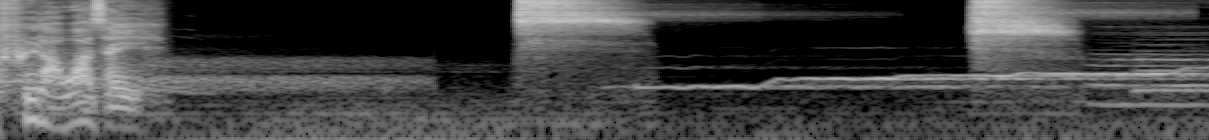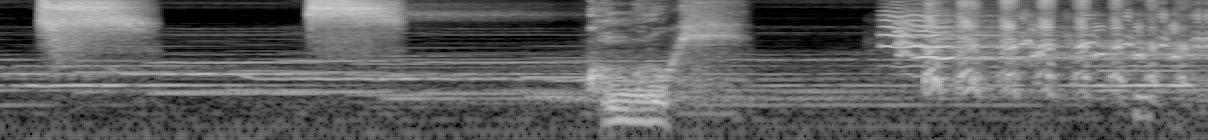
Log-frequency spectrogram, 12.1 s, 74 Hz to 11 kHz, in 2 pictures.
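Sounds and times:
background music: 2.6s - 12.0s.

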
